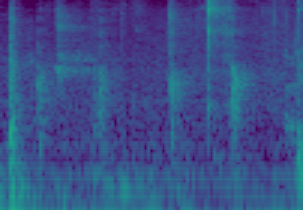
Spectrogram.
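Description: Table tennis ball rally: the celluloid-type ball clicking sharply off the rackets and the table in a quick irregular string of hits, the loudest right at the start.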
